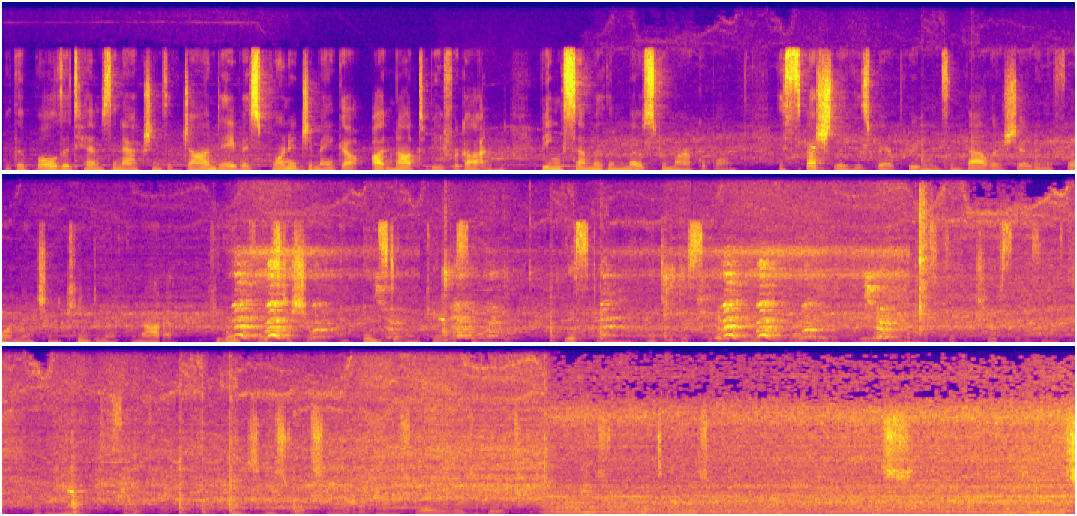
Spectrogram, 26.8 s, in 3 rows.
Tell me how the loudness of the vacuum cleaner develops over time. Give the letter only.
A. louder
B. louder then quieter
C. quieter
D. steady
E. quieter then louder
A.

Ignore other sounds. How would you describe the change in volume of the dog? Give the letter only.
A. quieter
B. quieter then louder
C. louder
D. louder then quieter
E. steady
B.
